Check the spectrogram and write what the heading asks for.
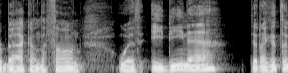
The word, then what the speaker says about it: Ydine: Okay, we're back on the phone with Ydine. Did I get the name right? It always throws me. Ydine. Yeah, it's a tough one. It's actually Ydine. Ydine.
